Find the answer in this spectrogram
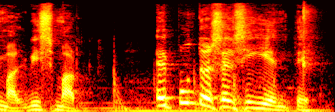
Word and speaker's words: Bismarck: Lo pronuncié mal, Bismarck.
